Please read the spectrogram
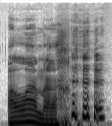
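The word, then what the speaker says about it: Allenah: just Vampire Diaries yeah it's not spelled like that though a yeah ah a l l e n a h oh yeah very alen alen yeah Alana everyone gets her name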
